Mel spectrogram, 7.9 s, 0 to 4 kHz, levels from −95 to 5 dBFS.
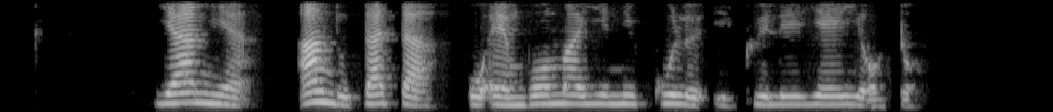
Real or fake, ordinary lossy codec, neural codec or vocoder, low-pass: real; AAC, 32 kbps; none; 3.6 kHz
